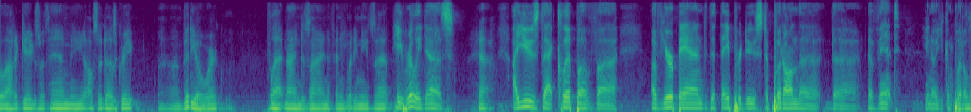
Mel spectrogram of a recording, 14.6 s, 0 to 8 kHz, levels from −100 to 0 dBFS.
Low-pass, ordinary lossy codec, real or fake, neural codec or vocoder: 7.2 kHz; Opus, 16 kbps; real; none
